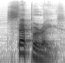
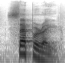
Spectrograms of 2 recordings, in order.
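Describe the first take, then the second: First: It is pronounced as the verb form. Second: It is pronounced as the verb form.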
